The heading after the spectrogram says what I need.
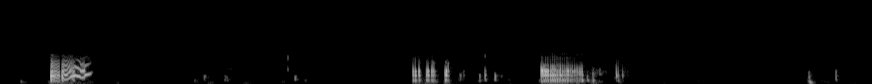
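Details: Stomach growling: gurgling, rumbling bursts separated by silence, ordinary bowel sounds.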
